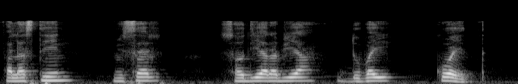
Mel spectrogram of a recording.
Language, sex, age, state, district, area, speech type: Urdu, male, 30-45, Telangana, Hyderabad, urban, spontaneous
